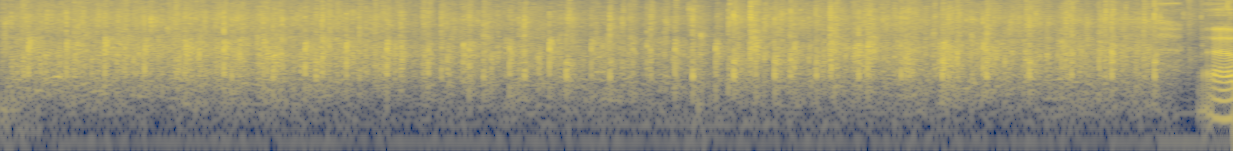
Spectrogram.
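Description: A Humour Club audience claps warmly for several seconds to welcome two mimicry performers onto the stage, the individual claps crisp and distinct in a continuous burst that trails off near the end.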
